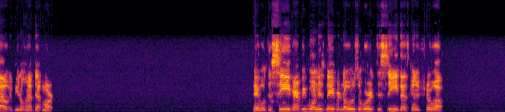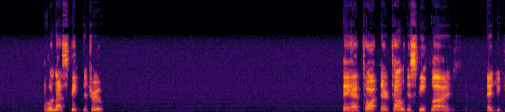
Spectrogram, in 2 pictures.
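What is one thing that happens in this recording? A middle-aged man speaks calmly and closely into a microphone, in bursts with pauses.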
